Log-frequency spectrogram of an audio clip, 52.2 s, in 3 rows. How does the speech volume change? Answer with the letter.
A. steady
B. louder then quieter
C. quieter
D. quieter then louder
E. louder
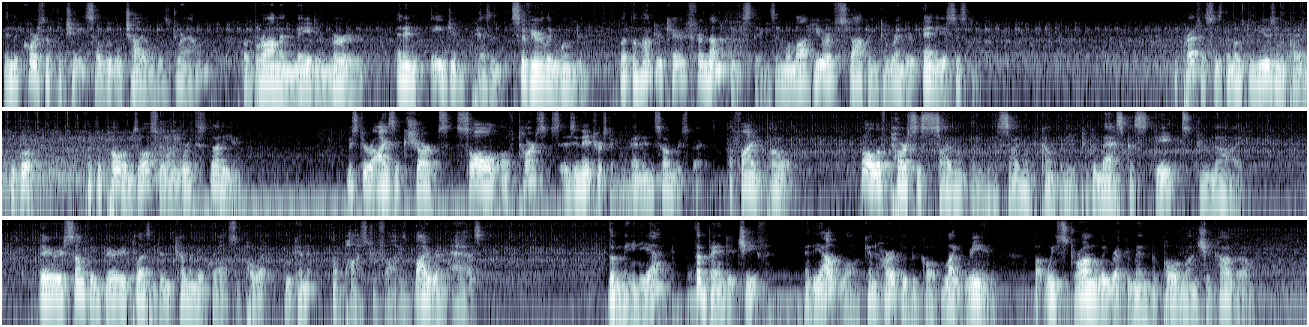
A.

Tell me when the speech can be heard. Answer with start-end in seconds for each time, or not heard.
0.0-13.0, 15.6-20.6, 22.0-27.9, 28.9-34.0, 35.3-41.2, 42.9-51.5.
